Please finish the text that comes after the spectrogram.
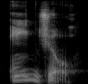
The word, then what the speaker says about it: angel: In this word, the G makes a j sound, like jump and juice. Together with the N, a regular N sound, not the nasal but the regular N. Angel. Angel.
